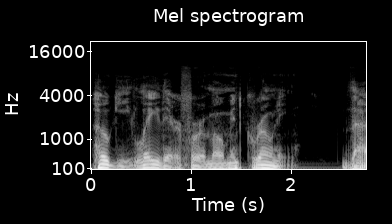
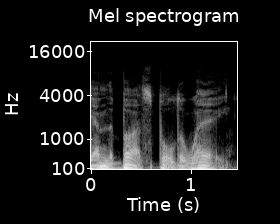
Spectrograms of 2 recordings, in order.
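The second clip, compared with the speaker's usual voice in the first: plain reading voice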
